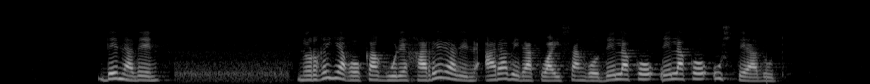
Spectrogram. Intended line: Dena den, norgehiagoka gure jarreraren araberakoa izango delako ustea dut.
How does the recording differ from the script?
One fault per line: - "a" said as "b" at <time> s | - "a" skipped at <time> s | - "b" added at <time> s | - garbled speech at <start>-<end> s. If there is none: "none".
- "delako" added at 6.7 s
